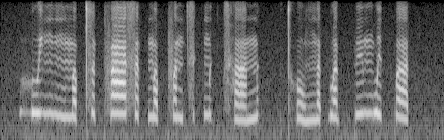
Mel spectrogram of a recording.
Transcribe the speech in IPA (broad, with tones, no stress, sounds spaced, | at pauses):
h uː˧ j ŋ ɪ˨ ŋ m ɐ˨˥ p̚ t͡s ɐ˥ t̚ f aː˥ s ɐ˧ t̚ m ɐ˨˥ p̚ f ɐ˨˧ n t͡s ɪ˥ k̚ m ɪ˧ k̚ t͡sʰ ɐ˨˥ n | t̪ʰ o˨˩ w ŋ ɐ˨˥ t̚ w ɐ˧ k̚ p yː˥ m w ɪ˨˥ k̚ p ɐ˧ t̚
